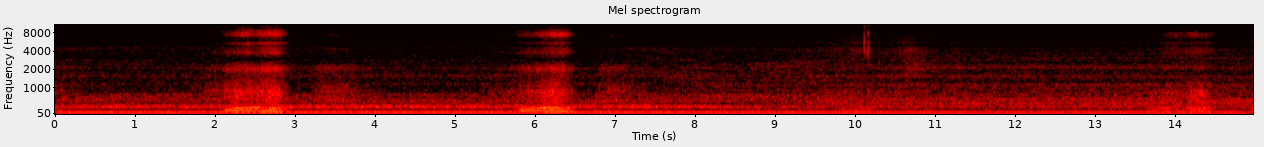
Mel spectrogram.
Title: My Wife says she Doesn’t snore!!! Proof that’s not true!!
